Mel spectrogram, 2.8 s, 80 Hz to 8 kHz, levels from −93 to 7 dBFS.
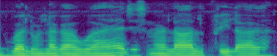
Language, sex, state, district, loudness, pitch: Hindi, male, Jharkhand, Deoghar, -17 LUFS, 110 Hz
